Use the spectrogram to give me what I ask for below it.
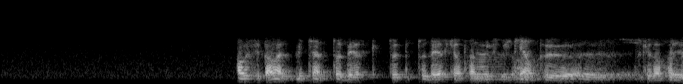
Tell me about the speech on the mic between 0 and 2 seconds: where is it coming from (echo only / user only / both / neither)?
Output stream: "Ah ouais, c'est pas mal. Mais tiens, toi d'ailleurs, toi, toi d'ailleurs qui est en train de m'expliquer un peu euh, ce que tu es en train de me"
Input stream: neither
